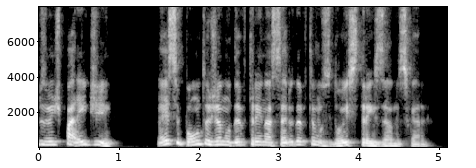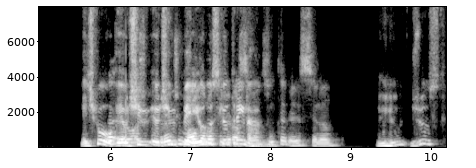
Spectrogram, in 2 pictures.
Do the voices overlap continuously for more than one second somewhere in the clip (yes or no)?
yes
